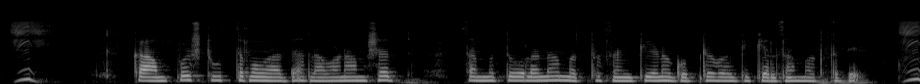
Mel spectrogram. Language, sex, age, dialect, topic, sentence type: Kannada, female, 36-40, Mysore Kannada, agriculture, statement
